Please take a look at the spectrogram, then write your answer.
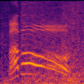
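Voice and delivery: rallying cry. Real, not acted. Player leading friends into the attack, rallying cry. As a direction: call the gang to charge.

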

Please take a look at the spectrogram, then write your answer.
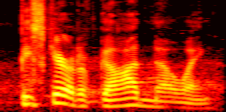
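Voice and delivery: quiet, grave reminder; suddenly serious. Real, not acted. Joking, then turning serious.

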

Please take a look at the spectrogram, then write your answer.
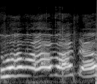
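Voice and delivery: hammed-up wailing plea; crying. Devotee begging baba to save him, crying. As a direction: wail for help, drawing out the vowels. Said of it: "কাঁদছো কেন".

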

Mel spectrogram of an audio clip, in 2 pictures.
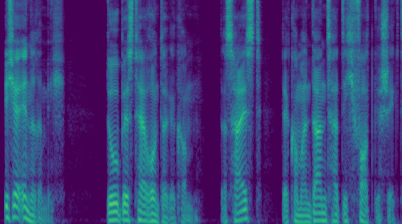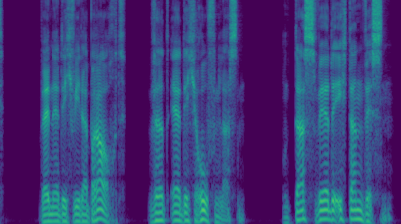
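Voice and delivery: ordinary delivery

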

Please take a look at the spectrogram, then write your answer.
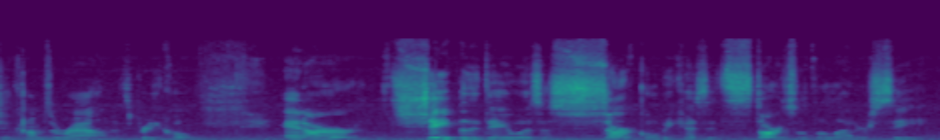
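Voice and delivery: ordinary delivery, nothing marked

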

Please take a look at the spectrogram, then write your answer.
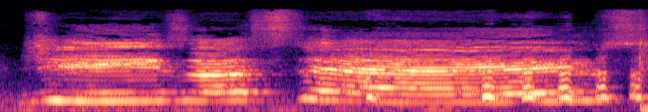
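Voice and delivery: stretched high yell with a laugh breaking through; laughing mock scream from far off; distant preacher scream. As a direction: wail it out like the street preacher again, half laughing. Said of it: "we hear".

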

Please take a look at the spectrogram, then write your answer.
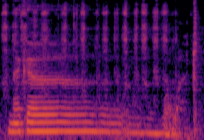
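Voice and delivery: ordinary talk

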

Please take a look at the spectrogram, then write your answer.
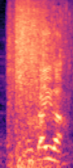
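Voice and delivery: loud, high call; excited shout. Real, not acted. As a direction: shout it mid-attack. Falling attack in game.

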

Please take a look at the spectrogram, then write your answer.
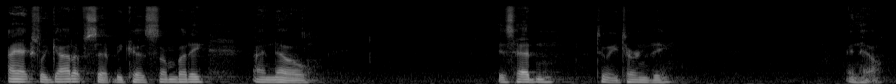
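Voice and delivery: ordinary delivery

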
